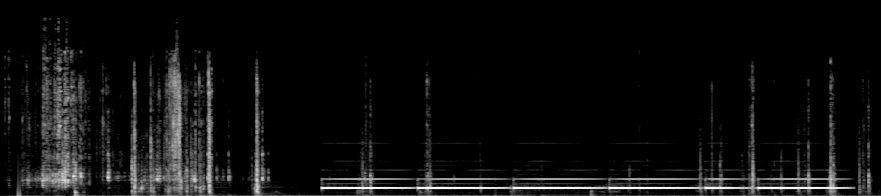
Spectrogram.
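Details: Jeep with keys jangling, then six loud beeps about a second apart with faint clicks and no cranking. It won't start; an electrical fault is suspected.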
